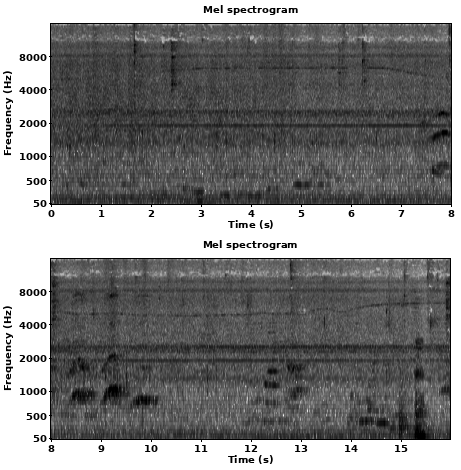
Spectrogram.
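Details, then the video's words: Rescued infant monkey Nomi in a tantrum, demanding milk: a run of short, bent, whistly squeals and whimpers in the middle stretch, then softer whines, against a constant low rumble with a sharp knock near the end. "baby monkey Nomi's tantrums are getting worse when she wants to drink milk"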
